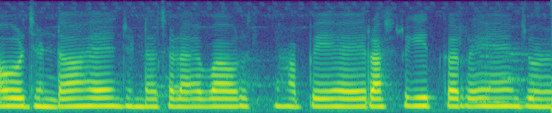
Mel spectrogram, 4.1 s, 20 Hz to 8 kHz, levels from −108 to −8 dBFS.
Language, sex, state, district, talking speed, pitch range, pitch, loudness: Hindi, female, Chhattisgarh, Raipur, 175 wpm, 200-210 Hz, 205 Hz, -17 LUFS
